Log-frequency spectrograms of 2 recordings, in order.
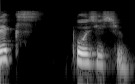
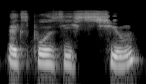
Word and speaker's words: exposition: une est mué une exposition une exposition et dans le mot exposition le son du T change pour le son de s ce exposition et les lettres i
